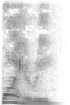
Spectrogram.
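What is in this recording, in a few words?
"wiry", English, British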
